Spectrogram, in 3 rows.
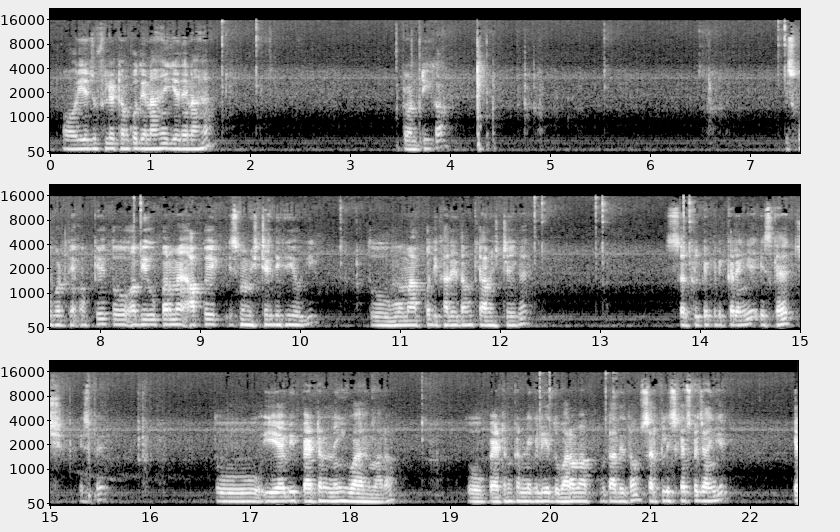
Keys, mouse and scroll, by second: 3.4 typing, 4.2 Return, 5.0 scroll up 1, 5.5 middle click, 8.9 scroll up 1, 9.7 middle click, 15.3 ctrl+8, 16.6 scroll up 1, 17.1 scroll down 1, 18.2 ctrl+middle click, 18.8-19.4 ctrl+scroll down 1.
